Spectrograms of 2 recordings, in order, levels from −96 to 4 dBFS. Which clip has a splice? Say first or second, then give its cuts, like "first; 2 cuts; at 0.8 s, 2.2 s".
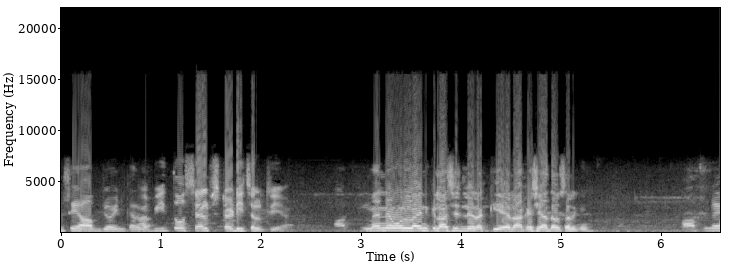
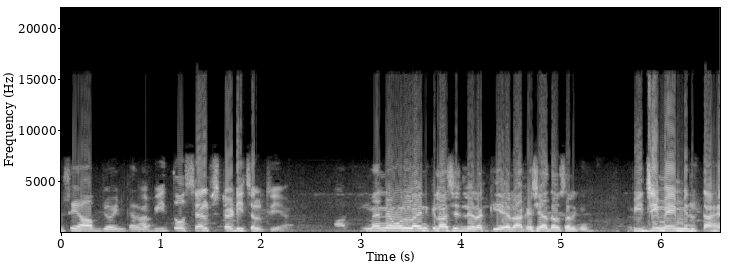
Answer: second; 1 cut; at 5.6 s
